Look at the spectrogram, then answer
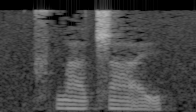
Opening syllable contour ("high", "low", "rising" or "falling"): rising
